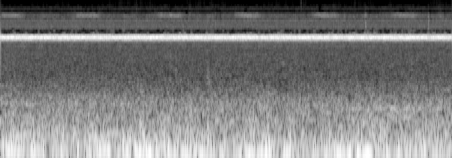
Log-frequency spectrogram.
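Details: Bell crickets calling, mixed with campfire sounds for sleep ambience: a steady, unbroken high ringing tone that holds without pause, over a soft low rumble and faint fire crackle.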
